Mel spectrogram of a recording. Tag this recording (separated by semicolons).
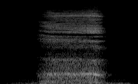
air; breath; noise; shock; shocked; suspense; tension; wind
